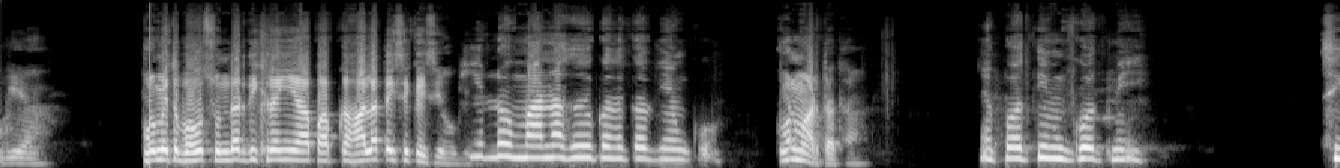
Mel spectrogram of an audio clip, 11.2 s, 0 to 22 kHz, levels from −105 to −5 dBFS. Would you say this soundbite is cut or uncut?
cut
